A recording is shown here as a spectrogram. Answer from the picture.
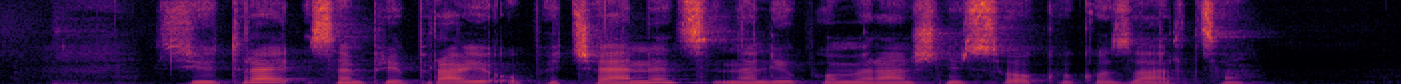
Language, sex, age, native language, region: Slovenian, female, 18-29, Slovenian, Savinja region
